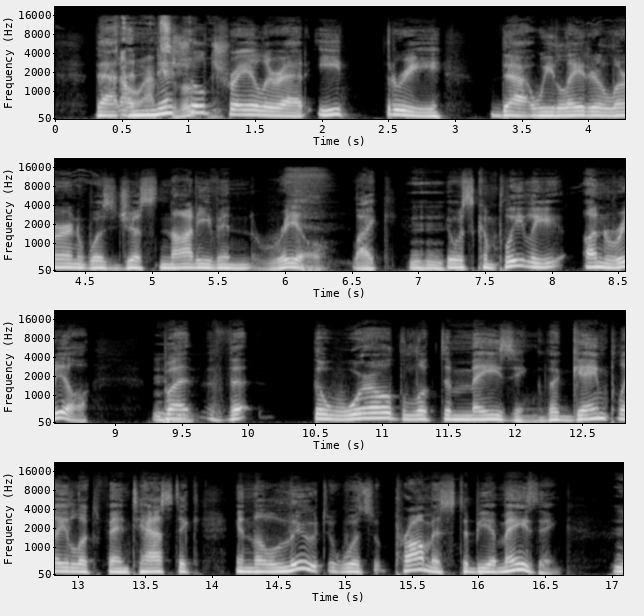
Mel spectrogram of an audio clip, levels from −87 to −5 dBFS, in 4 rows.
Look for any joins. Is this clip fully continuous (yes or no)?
yes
